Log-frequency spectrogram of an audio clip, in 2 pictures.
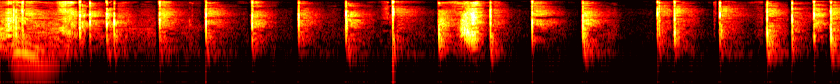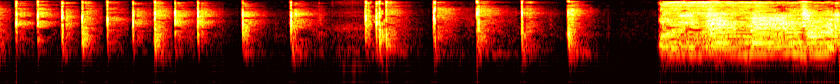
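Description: A fast, irregular run of short, clipped voice sounds, about five a second, each cut off sharply, with a short silence before music comes back near the end.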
